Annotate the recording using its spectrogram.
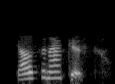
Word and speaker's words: Galifianakis: You have to start pronouncing his name, then sneeze, and then you're done. – Okay. Galifianakis.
